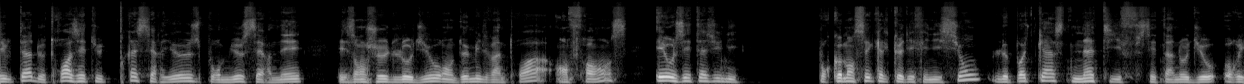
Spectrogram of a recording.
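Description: It is a speech recording, and nothing in it is technically wrong, with the Opus voice compression working as intended.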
